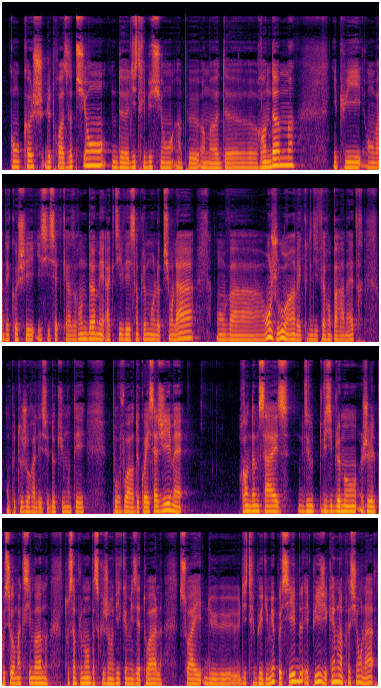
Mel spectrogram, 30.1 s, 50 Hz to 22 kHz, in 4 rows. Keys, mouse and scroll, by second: 1.6 click, 1.6 scroll up 8, 5.8 click, 18.2 click, 18.2 scroll down 3.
